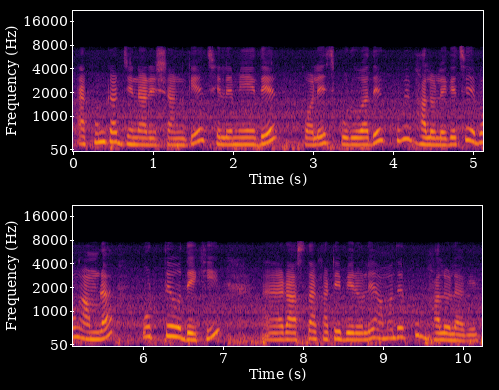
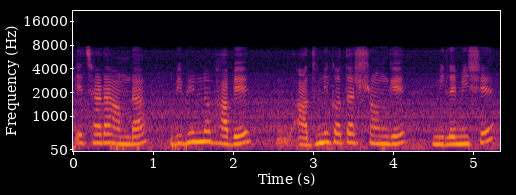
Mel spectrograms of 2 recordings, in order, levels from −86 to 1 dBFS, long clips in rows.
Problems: constant background noise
